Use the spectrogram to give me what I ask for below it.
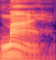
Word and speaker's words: Mai: but I, you know, my last name is my, you know, M AI, but it's pronounced like my Y, right?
